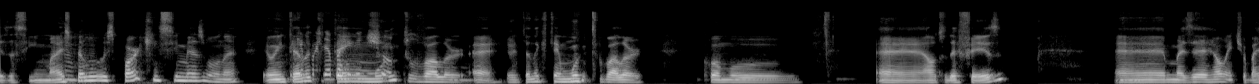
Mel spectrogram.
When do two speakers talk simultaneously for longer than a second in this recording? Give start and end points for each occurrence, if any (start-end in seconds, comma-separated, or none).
2.9-4.8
